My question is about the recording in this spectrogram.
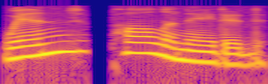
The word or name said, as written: wind-pollinated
